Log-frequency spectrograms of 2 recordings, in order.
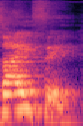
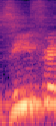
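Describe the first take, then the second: First: The first vowel sounds like 'eye'. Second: The first vowel sounds like 'ee'. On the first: The speaker calls it right. "ई को हमने आई पढ़ दिया" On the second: The speaker calls it wrong. "जीफे नहीं पढ़ना है इसको"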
